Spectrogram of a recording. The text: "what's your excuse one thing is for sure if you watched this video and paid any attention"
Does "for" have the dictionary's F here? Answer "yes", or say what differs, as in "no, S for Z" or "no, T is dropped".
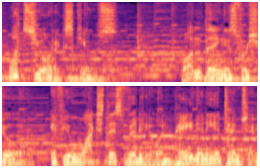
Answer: yes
